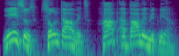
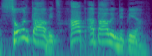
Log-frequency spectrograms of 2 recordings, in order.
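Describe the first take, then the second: First: Mäßig gehobener Ruf um Erbarmen; ruft laut. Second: Deutlich höherer, drängender Ruf; noch lauter gerufen. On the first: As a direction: ruf es dem Vorbeigehenden zu. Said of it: "rief er laut". (blinder Bettler ruft Jesus mit gehobener Stimme an) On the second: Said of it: "rief er nur noch lauter". (Bettler ruft trotz Schweigegebot höher und drängender) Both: A narrator's reading.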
